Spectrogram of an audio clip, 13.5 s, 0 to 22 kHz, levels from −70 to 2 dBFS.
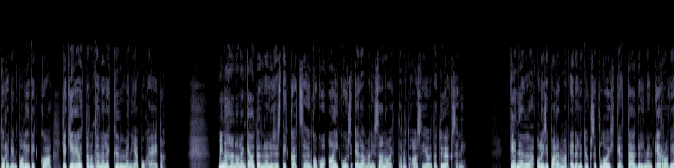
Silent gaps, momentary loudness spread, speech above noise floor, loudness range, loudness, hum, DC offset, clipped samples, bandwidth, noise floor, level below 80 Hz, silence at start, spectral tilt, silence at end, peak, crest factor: none; 10 LU; 50 dB; 3 LU; -16 LUFS; none; under 0.1%; under 0.1%; 16.5 kHz; -65 dBFS; -62 dBFS; 0 s; -6 dB/octave; 0 s; 0 dBFS; 16 dB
